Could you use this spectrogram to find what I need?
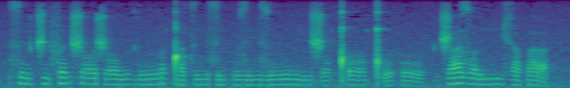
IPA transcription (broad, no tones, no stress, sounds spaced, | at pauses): s ɨː t͡ʃ i f ɜ ɡ ʃ ɔː ʃ ɔː w u ɡ ɾ uː ɾ ɔ ǃ a t͡s iː s i p u z iː z uː w iː ʃ ɔ ǃʼ ɔː ǃʼ o h o | t͡ʃ a z ɔ ɾ iː x a p a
